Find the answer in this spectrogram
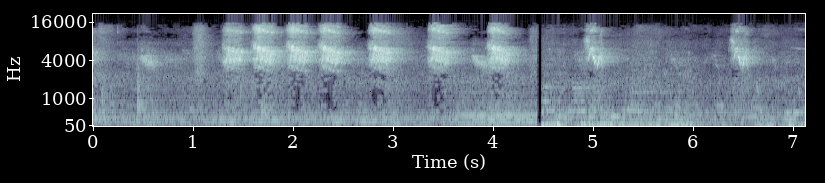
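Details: A male house sparrow chirps in a rapid run of about eight loud high notes, nearly two per second, then a sudden break and three softer chirps afterward.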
